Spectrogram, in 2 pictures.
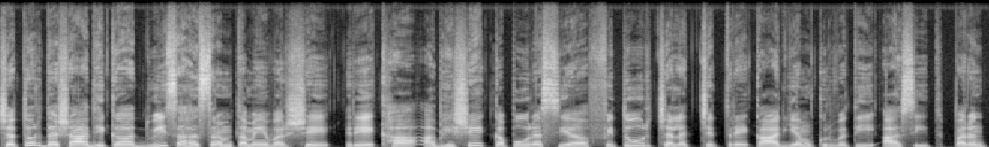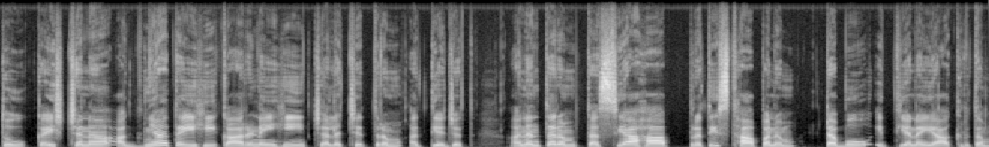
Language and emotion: Sanskrit, neutral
